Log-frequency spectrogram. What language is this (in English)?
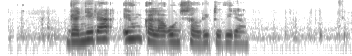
Basque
